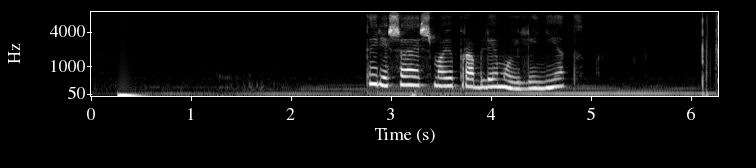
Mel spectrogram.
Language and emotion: Russian, neutral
